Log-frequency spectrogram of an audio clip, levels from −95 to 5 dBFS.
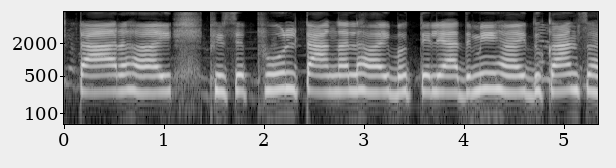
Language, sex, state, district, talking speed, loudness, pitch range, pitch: Bajjika, female, Bihar, Vaishali, 145 wpm, -17 LUFS, 255-270 Hz, 260 Hz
